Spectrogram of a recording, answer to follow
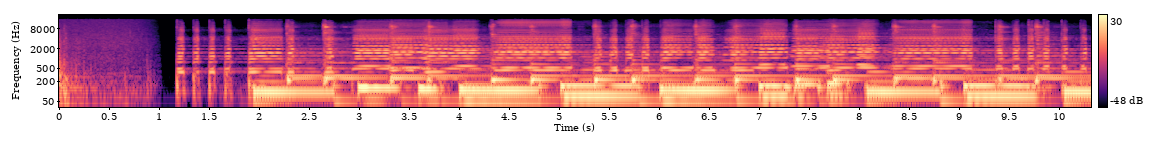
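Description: Norteño trio of button-and-piano accordion, guitar and large bass guitar playing an instrumental intro in G major. A few short chords sound about a second in, then the full band comes in about two seconds in. The accordion carries the melody over strummed chords and a stepping bass line.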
